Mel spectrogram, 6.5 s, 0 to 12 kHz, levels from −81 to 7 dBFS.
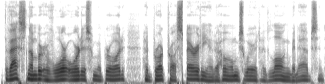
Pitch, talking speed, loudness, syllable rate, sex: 115 Hz, 175 wpm, -17 LUFS, 4.9 syllables/s, male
